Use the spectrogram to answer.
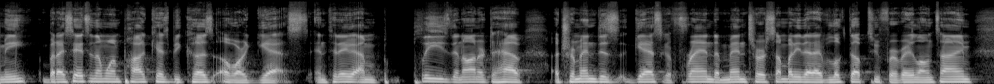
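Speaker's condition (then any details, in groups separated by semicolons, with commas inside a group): No condition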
